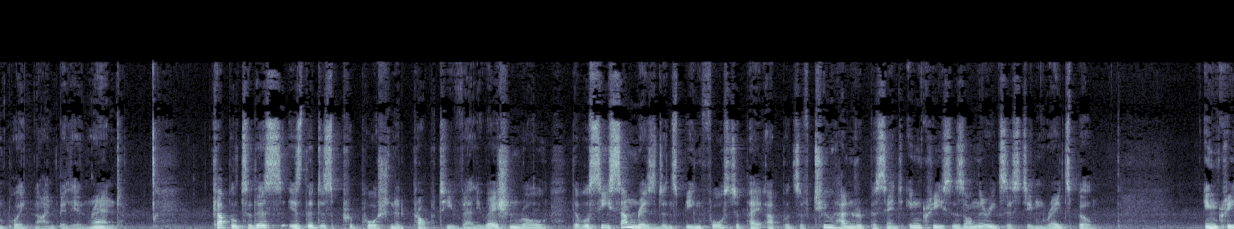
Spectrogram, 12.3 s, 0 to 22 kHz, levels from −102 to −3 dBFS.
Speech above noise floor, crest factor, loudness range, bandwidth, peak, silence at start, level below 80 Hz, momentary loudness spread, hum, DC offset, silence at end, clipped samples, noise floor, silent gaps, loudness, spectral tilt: 26 dB; 20 dB; 2 LU; 16 kHz; -6 dBFS; 0 s; -46 dBFS; 10 LU; none; under 0.1%; 0 s; under 0.1%; -52 dBFS; none; -27 LUFS; -5 dB/octave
